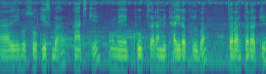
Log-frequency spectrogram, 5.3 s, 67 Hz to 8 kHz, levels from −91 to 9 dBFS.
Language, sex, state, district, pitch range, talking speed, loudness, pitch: Bhojpuri, male, Bihar, East Champaran, 105-115 Hz, 180 wpm, -19 LUFS, 110 Hz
